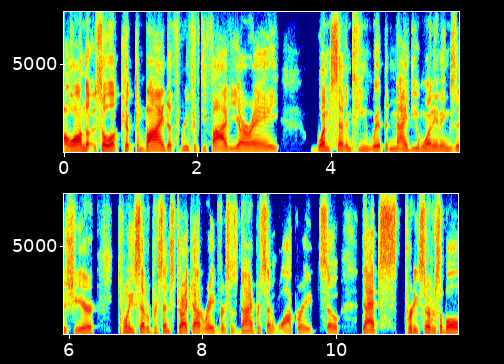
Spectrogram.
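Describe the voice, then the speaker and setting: A man with an American accent and a normal speaking voice talks at medium pitch and a moderate pace. His intonation is fairly even, and the background is quiet. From United States. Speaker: fantasy baseball analyst. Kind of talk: casual radio discussion.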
